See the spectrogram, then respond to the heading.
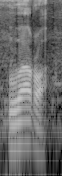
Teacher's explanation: واو زبر وا، رو زبر رو، زبر ہے، رو کو منہ بھر کے پڑھیں گے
